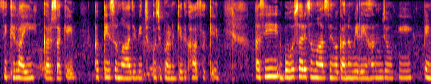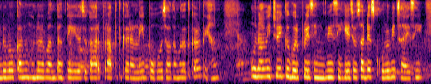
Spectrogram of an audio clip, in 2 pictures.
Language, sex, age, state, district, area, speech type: Punjabi, female, 18-30, Punjab, Rupnagar, rural, spontaneous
